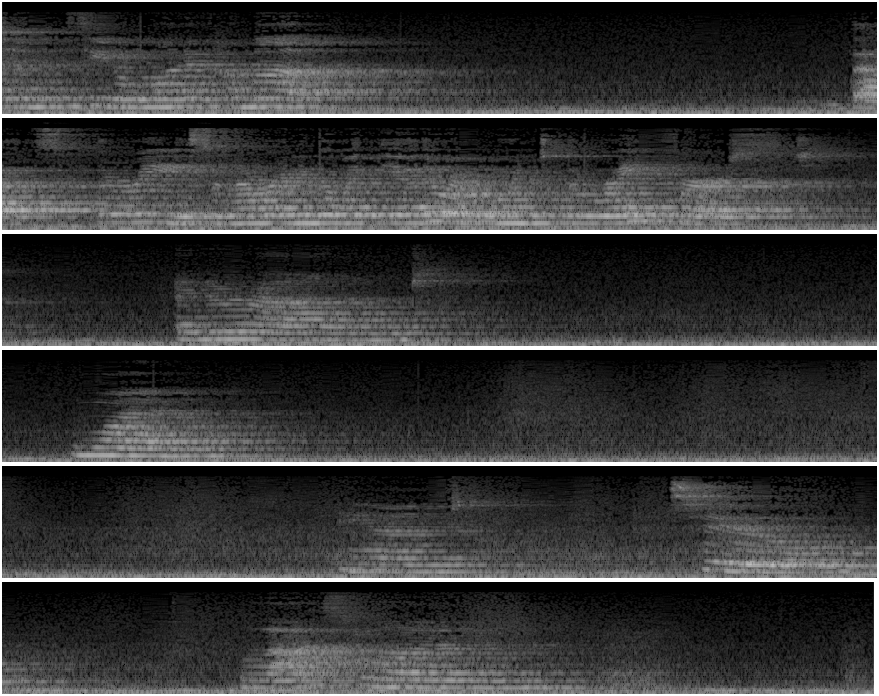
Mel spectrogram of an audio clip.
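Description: A young woman speaks calmly, giving instructions, close by.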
